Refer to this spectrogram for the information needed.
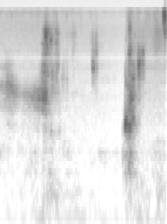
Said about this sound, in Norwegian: Det er blitt en sånn greie det nå med den kaffen min. Uh, med den kaffedrikkinga. Slurpe eller ikke slurpe. Uh, det er liksom noen der ute som eh, bare elsker det, som eh, syns det er kjempedeilig og koselig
